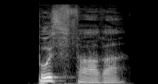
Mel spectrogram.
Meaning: bus driver (male or of unspecified gender)
- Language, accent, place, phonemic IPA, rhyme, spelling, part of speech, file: German, Germany, Berlin, /ˈbʊsˌfaːʁɐ/, -aːʁɐ, Busfahrer, noun, De-Busfahrer.ogg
